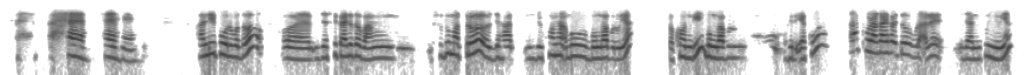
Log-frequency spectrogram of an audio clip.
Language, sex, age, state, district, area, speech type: Santali, female, 30-45, West Bengal, Birbhum, rural, conversation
